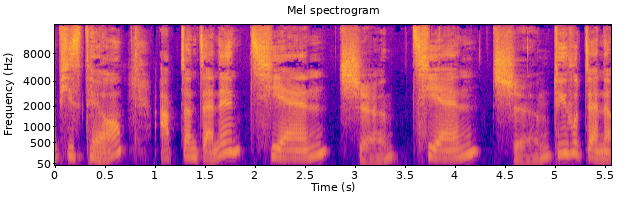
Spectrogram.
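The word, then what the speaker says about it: 前: 그래서 발음이 비슷해요. 앞전자는 치엔 치엔 치엔 치엔 뒤자는 호 호 호 호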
